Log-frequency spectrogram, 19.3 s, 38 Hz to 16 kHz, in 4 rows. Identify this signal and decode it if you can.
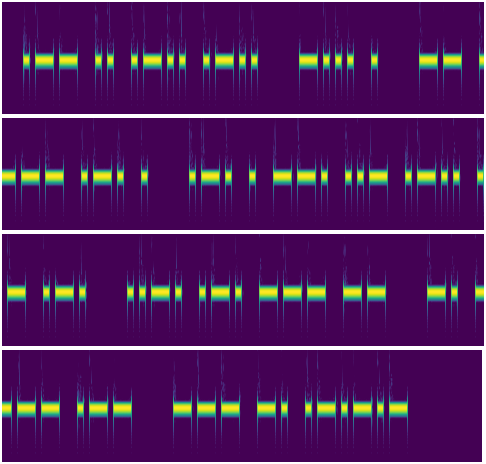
Morse code, heard as a keyed tone, about 20 wpm, 700 Hz. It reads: WILL BE MORE REGULAR FROM NOW ON.
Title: Sentences from Top 1000 Words - Review Part 6 - 20wpm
